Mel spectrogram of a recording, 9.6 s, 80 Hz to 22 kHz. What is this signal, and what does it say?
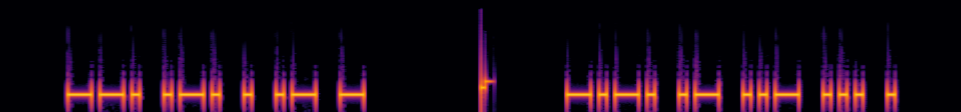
Morse code, heard as a keyed tone, about 15 wpm, 700 Hz. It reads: GREAT CAUSE
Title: Sentences from Top 200 Words - New Word Drill - 15wpm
